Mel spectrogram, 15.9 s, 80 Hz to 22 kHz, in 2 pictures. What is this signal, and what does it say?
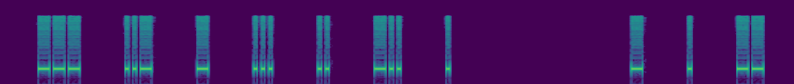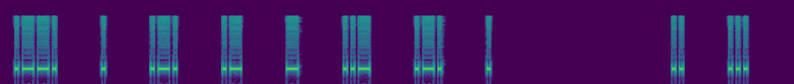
Morse code, heard as a keyed tone, about 32 wpm, spaced as for 15 wpm, 800 Hz. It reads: OUTSIDE TEMPERATURE IS
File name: Spaced Characters / Spaced Characters-mp3s / Weather 5 12 sp @30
